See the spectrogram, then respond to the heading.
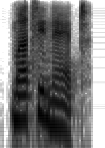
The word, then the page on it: martinet: Indian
